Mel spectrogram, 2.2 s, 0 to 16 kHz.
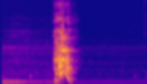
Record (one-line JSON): {"exhalation_length": "2.2 s", "exhalation_amplitude": 32768, "exhalation_signal_mean_std_ratio": 0.27, "survey_phase": "beta (2021-08-13 to 2022-03-07)", "age": "65+", "gender": "Female", "wearing_mask": "No", "symptom_cough_any": true, "symptom_runny_or_blocked_nose": true, "symptom_sore_throat": true, "symptom_headache": true, "symptom_onset": "11 days", "smoker_status": "Current smoker (e-cigarettes or vapes only)", "respiratory_condition_asthma": false, "respiratory_condition_other": true, "recruitment_source": "REACT", "submission_delay": "7 days", "covid_test_result": "Negative", "covid_test_method": "RT-qPCR", "influenza_a_test_result": "Negative", "influenza_b_test_result": "Negative"}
